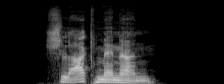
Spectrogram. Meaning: dative plural of Schlagmann
- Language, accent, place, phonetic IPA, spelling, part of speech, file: German, Germany, Berlin, [ˈʃlaːkˌmɛnɐn], Schlagmännern, noun, De-Schlagmännern.ogg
